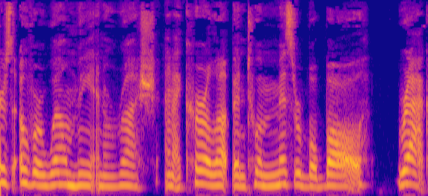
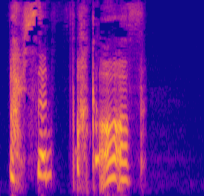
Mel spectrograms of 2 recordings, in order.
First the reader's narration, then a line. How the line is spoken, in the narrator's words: I yell, my voice cracking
